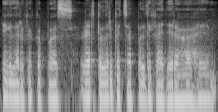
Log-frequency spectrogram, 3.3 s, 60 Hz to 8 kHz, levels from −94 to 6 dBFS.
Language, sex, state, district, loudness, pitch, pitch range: Hindi, male, Arunachal Pradesh, Papum Pare, -18 LUFS, 105 Hz, 100-110 Hz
